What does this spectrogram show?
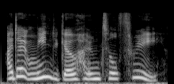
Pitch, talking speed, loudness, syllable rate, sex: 270 Hz, 275 wpm, -14 LUFS, 5.4 syllables/s, female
